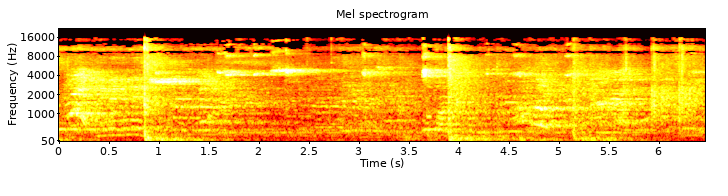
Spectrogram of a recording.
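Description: Volleyball rally in a gymnasium: two sharp ball hits, about a second in and again near four seconds, among players' shouts, echoing in the large hall.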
